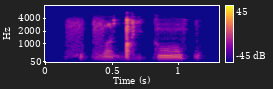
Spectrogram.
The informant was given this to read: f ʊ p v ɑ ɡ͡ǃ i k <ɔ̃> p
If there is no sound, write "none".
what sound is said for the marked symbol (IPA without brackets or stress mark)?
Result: ɔ̃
